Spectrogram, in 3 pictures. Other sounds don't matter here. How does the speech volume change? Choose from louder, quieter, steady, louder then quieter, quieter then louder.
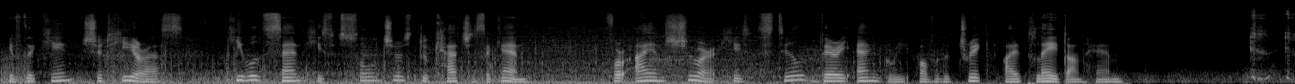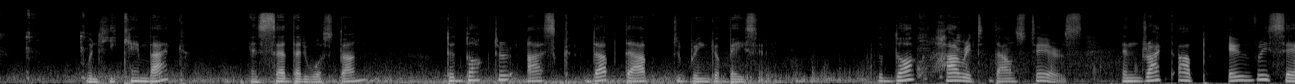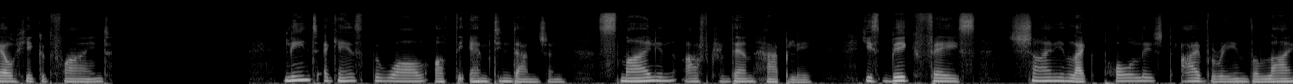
steady.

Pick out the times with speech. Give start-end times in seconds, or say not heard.
0.1-11.3, 13.8-20.7, 21.7-27.0, 28.8-38.8.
